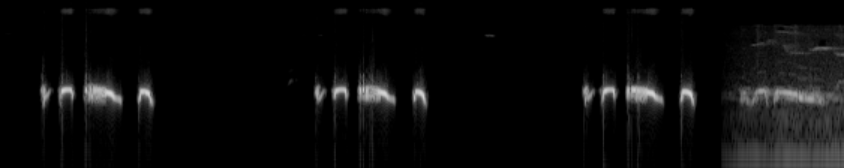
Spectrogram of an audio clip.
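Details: Male and female spotted doves in a recording made to stir up wild doves: three soft, low cooing phrases of about five notes each, spaced about four seconds apart, with a brief rougher murmur at the end.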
